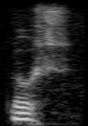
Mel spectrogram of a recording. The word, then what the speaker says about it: loose: two words H loose loose loose with an S sound and an oo loose is the first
